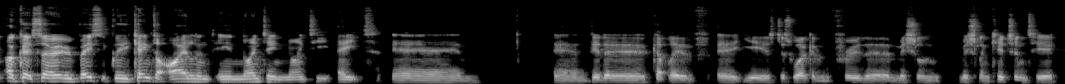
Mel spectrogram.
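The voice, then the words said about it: Australian accent, not Dublin. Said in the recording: “your Dublin accent's a little bit off ... Originally from Australia”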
